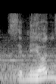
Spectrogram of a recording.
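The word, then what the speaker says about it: σημεῖον: Seméon s'écrit S e M e I O N.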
